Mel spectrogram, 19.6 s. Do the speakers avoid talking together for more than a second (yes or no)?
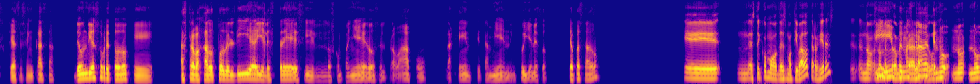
no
